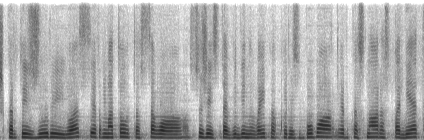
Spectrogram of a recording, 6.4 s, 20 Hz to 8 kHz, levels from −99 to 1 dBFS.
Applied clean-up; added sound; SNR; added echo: neural separator model SepFormer DNS4.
